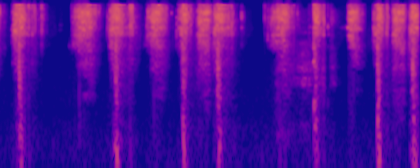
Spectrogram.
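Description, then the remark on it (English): A ride cymbal plays a steady swinging pattern, giving the quarter note on one and three and a shuffle on two and four, with bright, hissy metallic strokes in uneven long-short groupings and brief gaps between phrases. No voices, just the cymbal ringing out fairly loudly. “And then the ride cymbal beat, which is, the most magical of all things, because on one and three, it gives you the quarter note.”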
